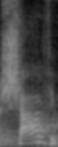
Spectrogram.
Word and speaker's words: chave: que quando eu falo a palavra chave por exemplo ela com ch certo só que eu não pronuncio o h ele fica com o sonzinho de x então na contagem eu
